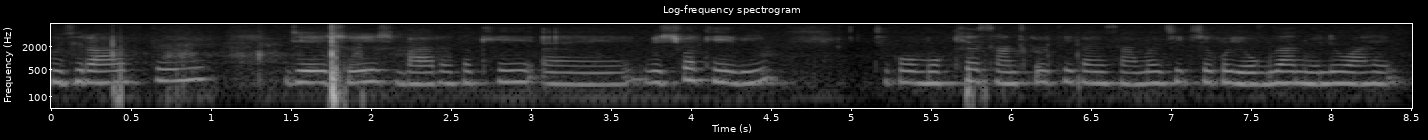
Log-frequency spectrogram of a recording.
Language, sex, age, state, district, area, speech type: Sindhi, female, 30-45, Gujarat, Kutch, urban, spontaneous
